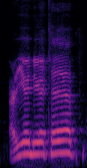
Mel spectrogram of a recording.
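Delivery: high, loud mock question; mock friend asking. Mimicking a friend who asks about his channel, high and loud. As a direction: squeak it out like an eager friend.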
